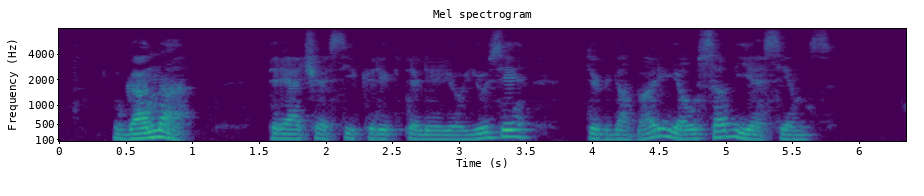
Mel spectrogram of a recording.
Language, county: Lithuanian, Klaipėda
